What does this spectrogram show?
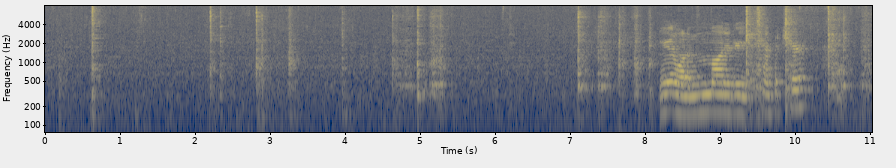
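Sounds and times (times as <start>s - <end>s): potatoes sizzling in oil: 0.0s - 11.0s
metal tongs scraping a pan: 2.2s - 5.5s, 7.0s - 11.0s.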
